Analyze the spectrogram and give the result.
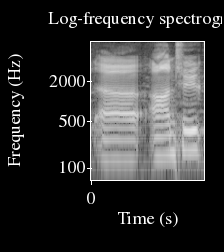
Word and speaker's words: Anhtu: Yeah, just follow me on Twitter at Antu Comedy. That's spelled A-N-H-T-U and the word comedy.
